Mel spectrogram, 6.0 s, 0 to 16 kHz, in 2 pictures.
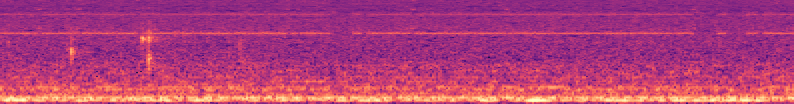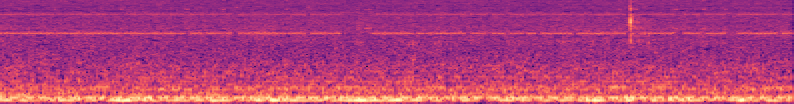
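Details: Surface Pro 4 (i5, 8GB, 256GB Samsung NVMe SSD) on battery, phone mic at top of device: faint steady high-pitched coil whine over low hum with small clicks, volume changing with on-screen content and touch.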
